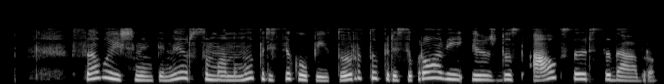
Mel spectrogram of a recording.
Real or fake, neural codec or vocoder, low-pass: fake; codec, 16 kHz, 8 kbps, FreqCodec, larger model; 5.4 kHz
